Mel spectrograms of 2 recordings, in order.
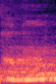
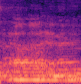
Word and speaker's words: Alain: So the real name is Alain, because it's a French name, but it's Alain.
